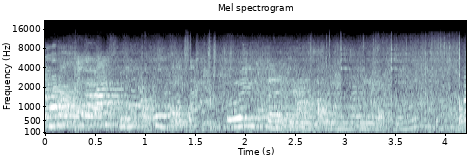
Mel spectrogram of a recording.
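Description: Children's voices talking and calling over one another, a busy overlapping chatter.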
